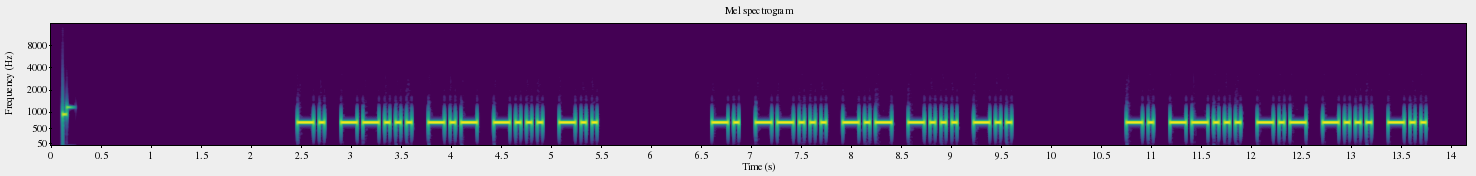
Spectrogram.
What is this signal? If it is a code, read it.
Morse code, heard as a keyed tone, about 22 wpm, 700 Hz. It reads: N7KBD N7KBD N7KBD
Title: USA Call Signs - 5 Characters - Repeated 3x - 22wpm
